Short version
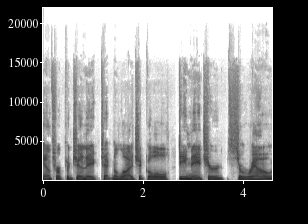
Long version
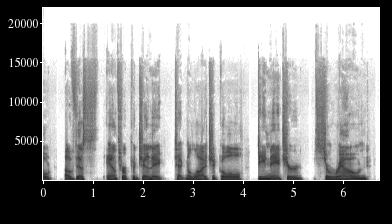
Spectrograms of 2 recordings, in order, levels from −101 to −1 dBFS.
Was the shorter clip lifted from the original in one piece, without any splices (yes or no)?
no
